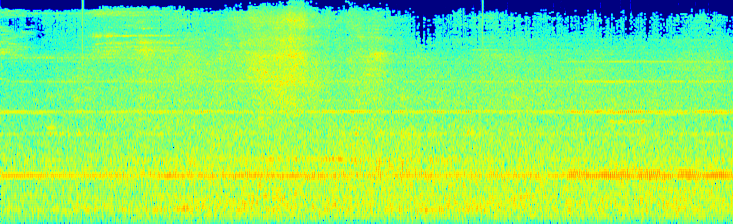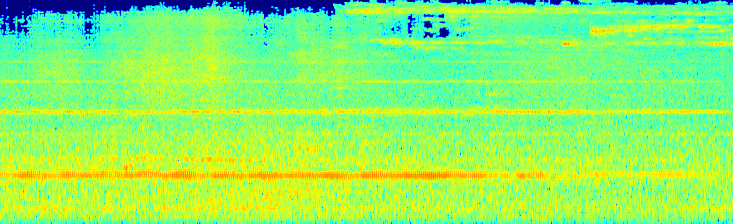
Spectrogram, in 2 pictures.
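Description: Shinkansen bullet train moving along the platform, with steady running noise and a high whine that holds for most of the stretch and fades near the end.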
